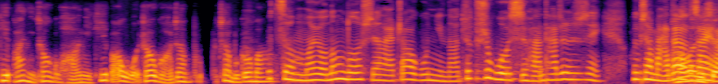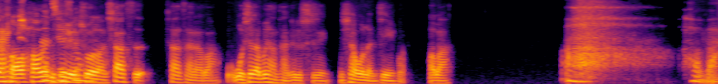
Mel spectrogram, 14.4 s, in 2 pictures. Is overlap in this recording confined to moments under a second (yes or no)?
no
